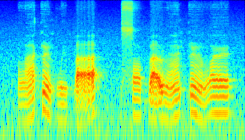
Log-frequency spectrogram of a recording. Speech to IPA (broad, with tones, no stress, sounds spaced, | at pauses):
lˠ a˩˥ k œ̃˥˩ k w ɨ˩ b a̰˩˥ | sˤ œ˧ b a̰˧ ɭ ã˩˥ k œ̃˥˩ lˠ œ˥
